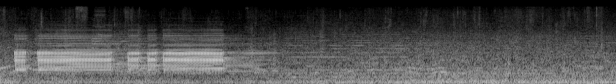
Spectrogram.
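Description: A vehicle horn sounding in four blasts of one steady chord for about two seconds, over continuous street and crowd noise.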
